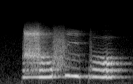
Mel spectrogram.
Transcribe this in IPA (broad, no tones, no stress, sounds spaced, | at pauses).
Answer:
ɮ ʊ f iː b ʊ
